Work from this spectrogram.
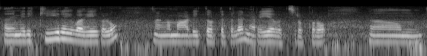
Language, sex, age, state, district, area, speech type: Tamil, female, 30-45, Tamil Nadu, Thoothukudi, rural, spontaneous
